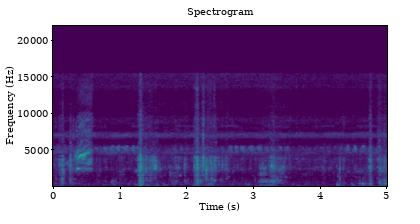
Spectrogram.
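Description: Water splashing and sloshing around a person wading waist-deep and sweeping a long-handled landing net through the water, in several separate splashes.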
